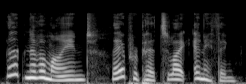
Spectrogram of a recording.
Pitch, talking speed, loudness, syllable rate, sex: 245 Hz, 220 wpm, -15 LUFS, 7.2 syllables/s, female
